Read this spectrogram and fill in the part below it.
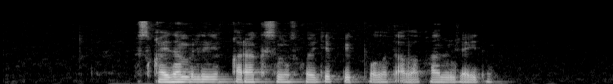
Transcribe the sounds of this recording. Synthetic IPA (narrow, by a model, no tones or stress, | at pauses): b̥ɪz̥qʰɑjd̪ɑnbɪlejek̚qʰːɑɾʔɑkʲʰɪ̥sɪmɪzqo̞jd̪ep̚bek̚bolˠɑt̪ɑ̰lˠɑqɑnənʒɑjd̪ə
